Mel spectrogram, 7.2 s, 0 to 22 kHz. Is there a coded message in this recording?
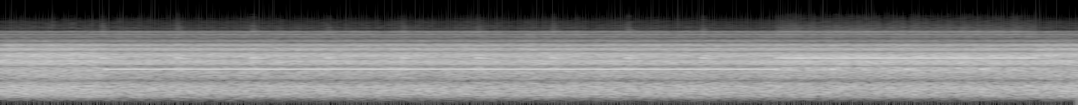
Yes: weather fax (radiofax), 120 lines a minute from 0.7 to 6.9 s, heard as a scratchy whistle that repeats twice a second, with heavy radio static.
